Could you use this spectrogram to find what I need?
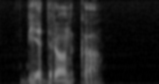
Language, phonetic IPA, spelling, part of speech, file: Polish, [bʲjɛˈdrɔ̃nka], biedronka, noun, Pl-biedronka.ogg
